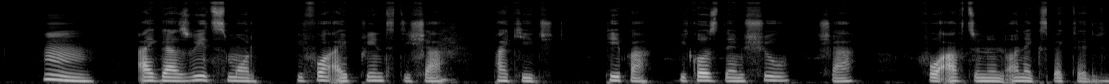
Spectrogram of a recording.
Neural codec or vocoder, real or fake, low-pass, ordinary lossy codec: none; real; none; none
